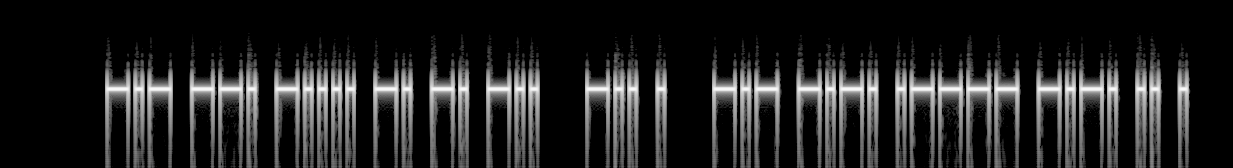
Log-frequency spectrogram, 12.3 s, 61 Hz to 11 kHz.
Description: Morse code, heard as a keyed tone, about 17 wpm, 700 Hz. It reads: KG6NND DE KC1CIE
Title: USA Callsign DE Callsign - 6 Characters - 17wpm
